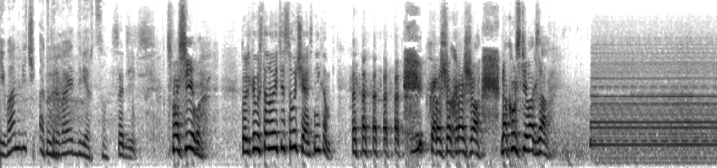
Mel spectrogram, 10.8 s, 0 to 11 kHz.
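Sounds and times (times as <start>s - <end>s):
speech: 0.0s - 9.0s
laughter: 5.2s - 7.2s
Volga car anti-theft alarm blaring: 8.9s - 10.7s.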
